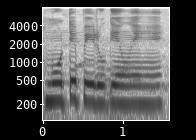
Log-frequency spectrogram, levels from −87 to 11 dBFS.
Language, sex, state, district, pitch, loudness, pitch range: Hindi, female, West Bengal, Alipurduar, 205 Hz, -12 LUFS, 200-225 Hz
